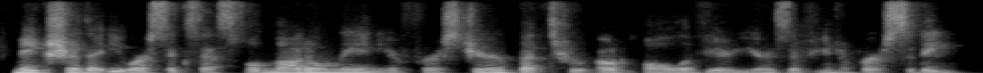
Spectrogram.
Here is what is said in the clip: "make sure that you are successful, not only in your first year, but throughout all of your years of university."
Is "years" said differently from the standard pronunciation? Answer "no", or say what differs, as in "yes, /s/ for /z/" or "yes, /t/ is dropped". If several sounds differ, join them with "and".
no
